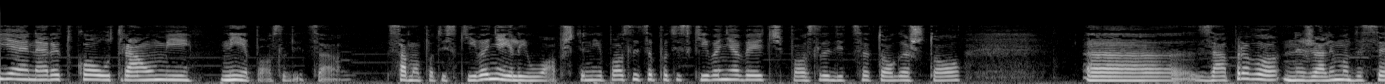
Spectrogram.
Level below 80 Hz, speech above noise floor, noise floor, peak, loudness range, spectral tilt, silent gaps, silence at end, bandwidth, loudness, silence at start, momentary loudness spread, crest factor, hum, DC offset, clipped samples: -44 dBFS; 27 dB; -46 dBFS; -4 dBFS; 4 LU; -6.5 dB/octave; none; 0 s; 6.6 kHz; -19 LUFS; 0 s; 12 LU; 14 dB; none; under 0.1%; under 0.1%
